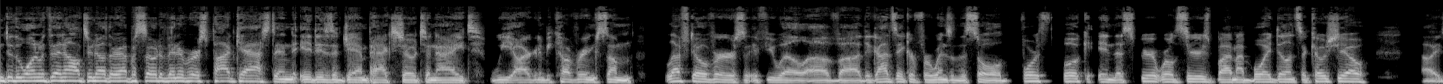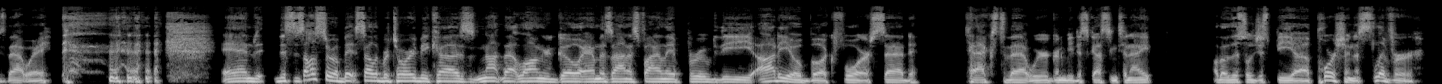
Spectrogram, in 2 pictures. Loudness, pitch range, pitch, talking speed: -18 LUFS, 100-140 Hz, 120 Hz, 190 wpm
